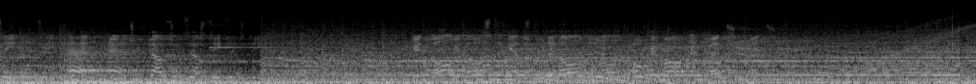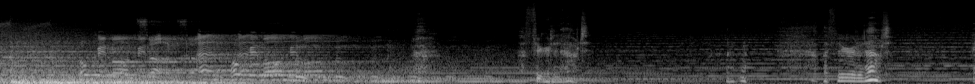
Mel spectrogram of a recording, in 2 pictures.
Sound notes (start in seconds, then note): 13.6 gasps; 16.9 laughs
